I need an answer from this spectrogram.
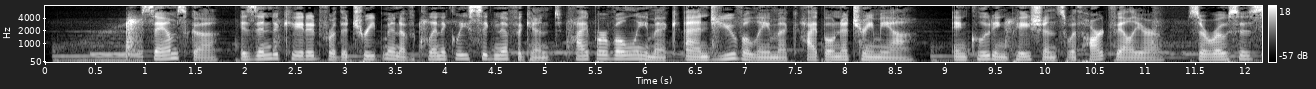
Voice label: Narration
